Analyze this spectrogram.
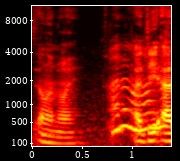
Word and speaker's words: Illinois: It's French, so the S is silent.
